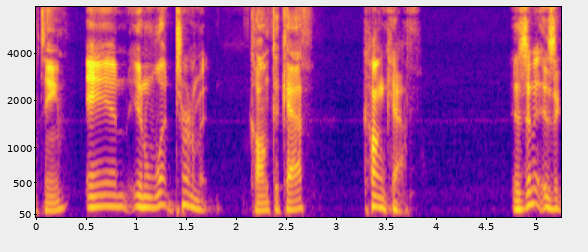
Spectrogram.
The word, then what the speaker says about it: CONCACAF: how you pronounce con i think it's concaf concacaf that sounds like conch shell what are you doing it is c-o-n-c-a-c-a-f but it's soccer they don't pronounce anything the right way they call it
